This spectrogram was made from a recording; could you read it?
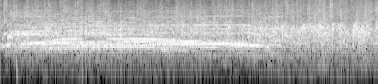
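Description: A debate audience bursts into steady, dense applause to back one side's arguments, hands clapping loudly and continuously throughout, with a few faint cheers and whoops mixed into the sustained roar of clapping.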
